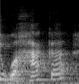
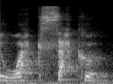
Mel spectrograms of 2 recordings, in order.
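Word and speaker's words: Oaxaca: l'état de wahaka ça ça se dit Waka ça s'écrit Wakako gen mais ça se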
